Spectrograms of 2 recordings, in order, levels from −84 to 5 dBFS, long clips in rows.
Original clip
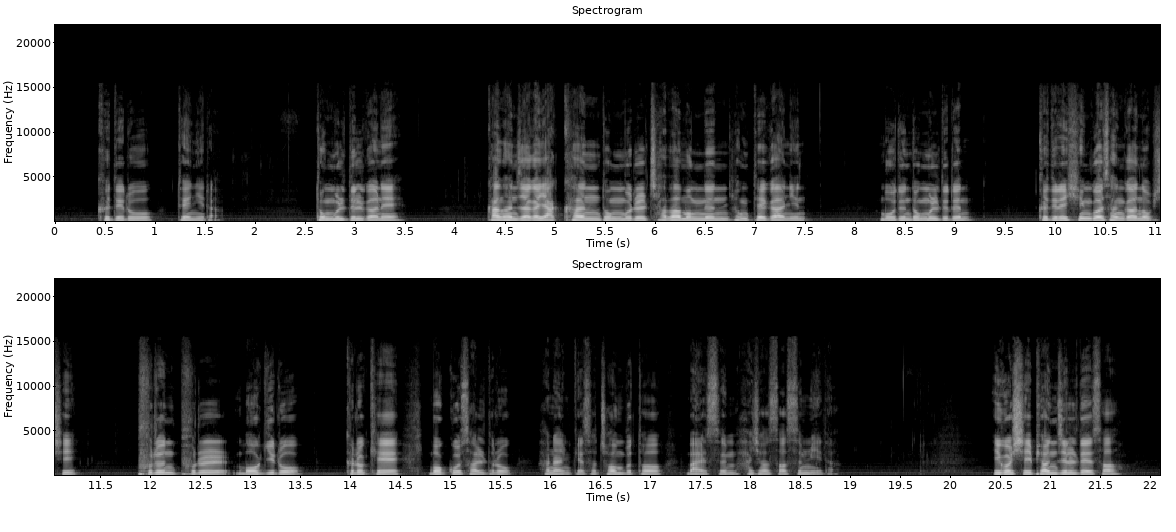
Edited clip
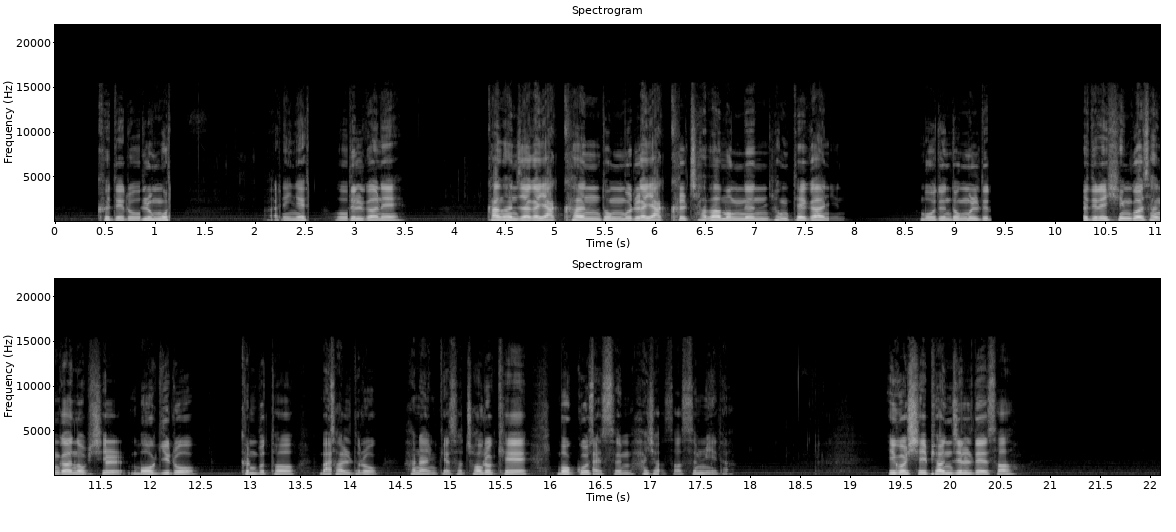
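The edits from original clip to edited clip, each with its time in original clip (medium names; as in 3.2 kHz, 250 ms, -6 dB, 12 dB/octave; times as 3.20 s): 0.85–2.92 s: reverse
4.78–5.18 s: copy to 5.85 s
7.34–8.42 s: fade in quadratic, from -22.5 dB
8.96–9.89 s: mute
11.16–12.61 s: delete
14.05–15.15 s: swap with 16.67–17.48 s
18.14–18.58 s: fade in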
